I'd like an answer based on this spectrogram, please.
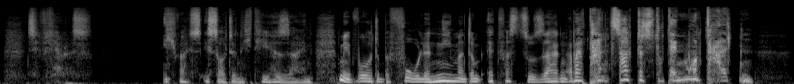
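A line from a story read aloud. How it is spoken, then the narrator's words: Hissing. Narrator (German): fauchte Bellatrix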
